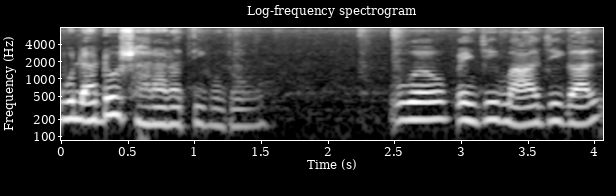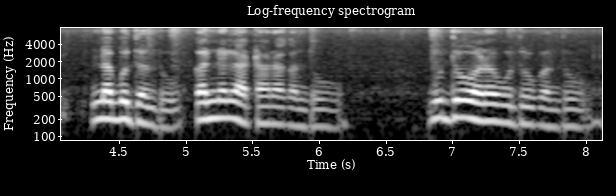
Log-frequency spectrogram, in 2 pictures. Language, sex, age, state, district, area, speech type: Sindhi, female, 45-60, Maharashtra, Thane, urban, spontaneous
